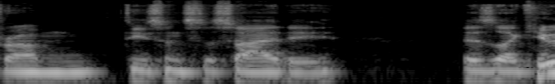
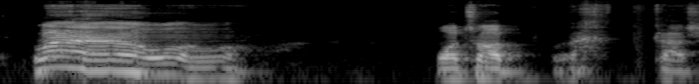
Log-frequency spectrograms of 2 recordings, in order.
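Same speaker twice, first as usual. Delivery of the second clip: failed fake British accent, very slow, swooping drawn-out "wow"; 6 semitones higher than usual. Introducing Nick Faldo at the golf course, then answering as him: failed Nick Faldo British accent. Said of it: "I can't do a British accent".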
